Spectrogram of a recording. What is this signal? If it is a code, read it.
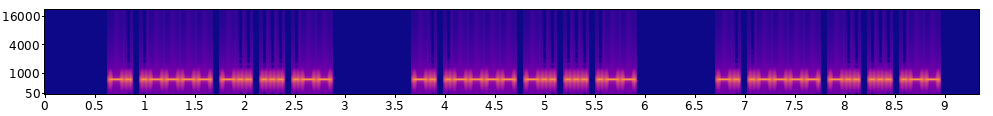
Morse code, heard as a keyed tone, about 31 wpm, 700 Hz. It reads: N1DSW N1DSW N1DSW
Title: USA Call Signs - 5 Characters - Repeated 3x - 30wpm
